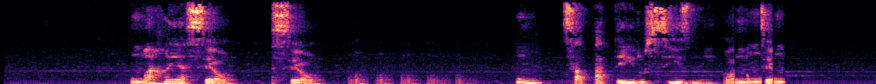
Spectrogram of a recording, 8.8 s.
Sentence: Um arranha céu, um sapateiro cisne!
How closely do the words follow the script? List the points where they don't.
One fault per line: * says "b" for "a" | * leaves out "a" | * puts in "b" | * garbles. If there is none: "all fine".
* puts in "céu"
* garbles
